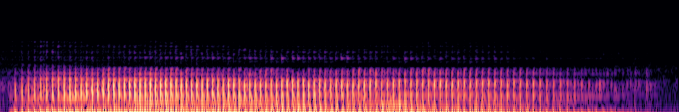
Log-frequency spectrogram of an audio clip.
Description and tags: A long monster roar.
